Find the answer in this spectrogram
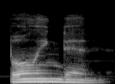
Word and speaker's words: Bullingdon: Bullingdon. The oldest records spell it Bullsden in 1179.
